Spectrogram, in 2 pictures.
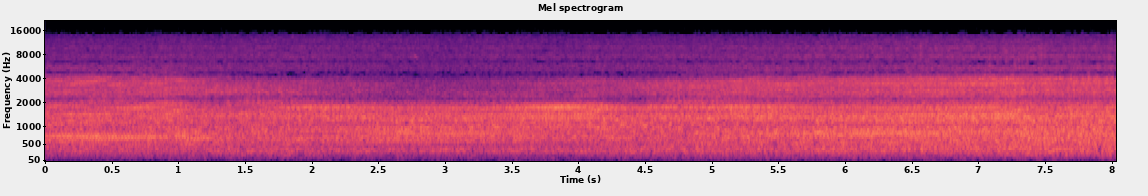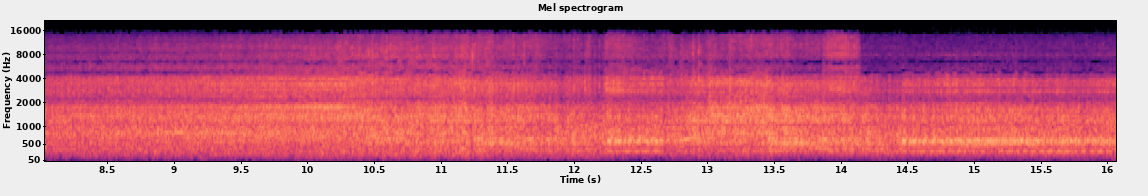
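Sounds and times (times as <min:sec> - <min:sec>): remote-control car driving: 0:06.8 - 0:16.0.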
